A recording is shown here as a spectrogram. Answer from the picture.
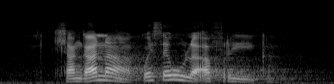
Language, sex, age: South Ndebele, male, 22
